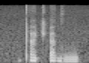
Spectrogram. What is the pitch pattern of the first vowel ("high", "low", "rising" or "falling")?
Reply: high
